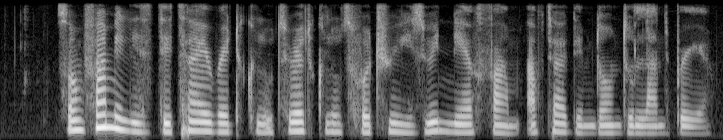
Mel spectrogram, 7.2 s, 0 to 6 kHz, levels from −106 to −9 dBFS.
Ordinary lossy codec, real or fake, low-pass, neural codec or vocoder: none; real; 5.4 kHz; none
